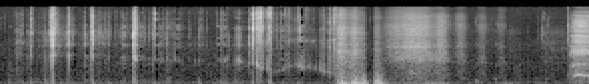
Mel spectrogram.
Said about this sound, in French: Ah oui, mais c'est super compliqué en fait d'animer, de manger des chips en même temps. C'est absolument impossible.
